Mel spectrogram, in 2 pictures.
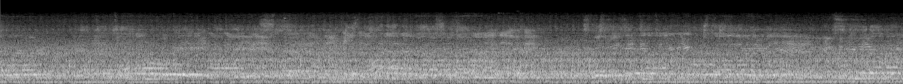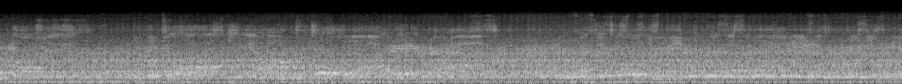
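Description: Caterpillar diesel engine of a late-1950s FWD Wagner four-wheel-drive tractor running steadily, with no revving, as the tractor sits and manoeuvres after its pull.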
